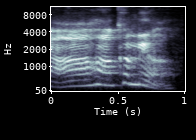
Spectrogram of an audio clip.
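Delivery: knowing, teasing call; a hint of God beckoning you over; lightly voiced teasing God. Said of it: "God have a way of saying".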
